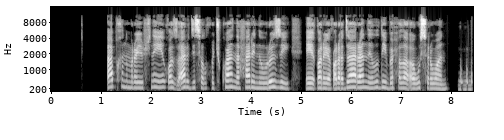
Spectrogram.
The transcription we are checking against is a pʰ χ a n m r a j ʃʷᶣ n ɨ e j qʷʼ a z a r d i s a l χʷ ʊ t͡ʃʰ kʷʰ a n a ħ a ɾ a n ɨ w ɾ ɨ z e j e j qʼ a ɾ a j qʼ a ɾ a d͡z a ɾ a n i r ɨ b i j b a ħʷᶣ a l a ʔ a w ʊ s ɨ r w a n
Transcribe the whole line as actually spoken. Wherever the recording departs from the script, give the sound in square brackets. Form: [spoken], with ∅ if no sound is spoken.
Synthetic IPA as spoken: a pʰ χ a n m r a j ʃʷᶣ n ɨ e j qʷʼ a z a r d i s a l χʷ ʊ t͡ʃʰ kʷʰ a n a ħ a ɾ [i] n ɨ w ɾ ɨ z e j e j qʼ a ɾ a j qʼ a ɾ a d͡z a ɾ a n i [l] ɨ [d] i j b a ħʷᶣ a l a ʔ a w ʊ s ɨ r w a n

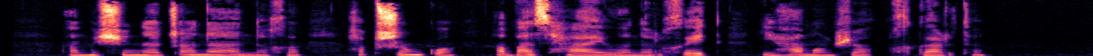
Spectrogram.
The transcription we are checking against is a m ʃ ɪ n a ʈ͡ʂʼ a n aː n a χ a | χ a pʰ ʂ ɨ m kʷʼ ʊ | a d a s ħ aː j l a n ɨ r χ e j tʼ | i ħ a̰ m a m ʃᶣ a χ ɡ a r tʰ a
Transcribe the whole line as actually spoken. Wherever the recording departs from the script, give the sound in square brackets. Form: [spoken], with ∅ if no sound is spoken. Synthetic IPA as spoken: a m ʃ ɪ n a ʈ͡ʂʼ a n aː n a χ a | [ħ] a pʰ ʂ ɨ m kʷʼ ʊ | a [b] a s ħ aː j l a n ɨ r χ e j tʼ | i ħ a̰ m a m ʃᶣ a χ ɡ a r tʰ a

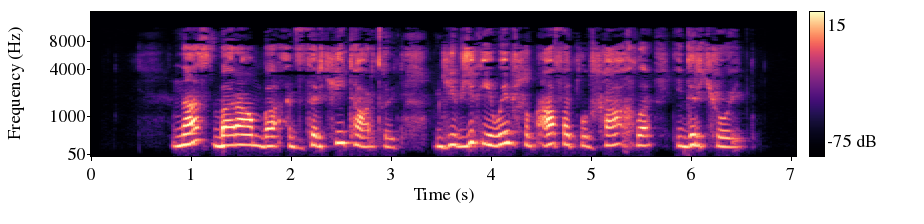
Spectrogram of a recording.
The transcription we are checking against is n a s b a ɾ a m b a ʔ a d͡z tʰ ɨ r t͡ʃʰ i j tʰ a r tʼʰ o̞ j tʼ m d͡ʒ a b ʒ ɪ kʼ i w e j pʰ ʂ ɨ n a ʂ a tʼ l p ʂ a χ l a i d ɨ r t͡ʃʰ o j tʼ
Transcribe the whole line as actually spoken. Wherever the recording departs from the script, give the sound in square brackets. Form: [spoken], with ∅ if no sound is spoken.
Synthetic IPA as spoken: n a s b a ɾ a m b a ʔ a d͡z tʰ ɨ r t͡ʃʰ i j tʰ a r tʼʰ o̞ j tʼ m d͡ʒ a b ʒ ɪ kʼ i w e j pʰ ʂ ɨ [m] a [f] a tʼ l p ʂ a χ l a i d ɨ r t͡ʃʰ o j tʼ

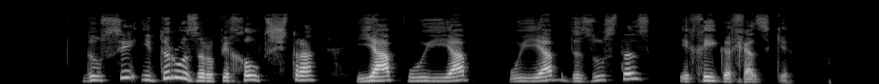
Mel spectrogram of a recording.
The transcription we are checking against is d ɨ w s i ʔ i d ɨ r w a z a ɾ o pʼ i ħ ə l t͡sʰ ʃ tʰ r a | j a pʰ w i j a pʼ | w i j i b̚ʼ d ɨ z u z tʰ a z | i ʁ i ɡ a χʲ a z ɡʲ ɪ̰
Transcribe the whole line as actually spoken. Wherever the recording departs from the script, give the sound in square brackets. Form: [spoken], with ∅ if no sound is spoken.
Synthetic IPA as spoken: d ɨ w s i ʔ i d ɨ r w a z a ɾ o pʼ i [χ] ə l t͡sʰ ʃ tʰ r a | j a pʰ w i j a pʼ | w i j [a] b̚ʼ d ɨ z u [s] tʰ a z | i [χ] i ɡ a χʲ a z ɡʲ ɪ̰

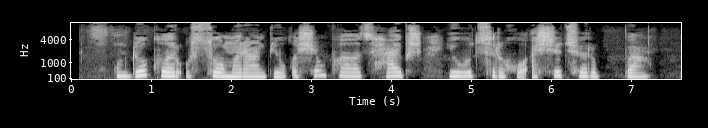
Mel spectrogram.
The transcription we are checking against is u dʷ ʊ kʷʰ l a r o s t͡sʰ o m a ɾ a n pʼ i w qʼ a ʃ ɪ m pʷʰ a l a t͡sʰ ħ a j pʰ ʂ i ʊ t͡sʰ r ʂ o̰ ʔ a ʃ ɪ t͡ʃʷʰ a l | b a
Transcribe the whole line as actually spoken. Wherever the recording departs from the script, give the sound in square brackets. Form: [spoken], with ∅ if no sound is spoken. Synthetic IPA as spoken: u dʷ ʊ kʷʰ l a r [u] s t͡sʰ o m a ɾ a n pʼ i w qʼ a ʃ ɪ m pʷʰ a l a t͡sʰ ħ a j pʰ ʂ i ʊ t͡sʰ r [χ] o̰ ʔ a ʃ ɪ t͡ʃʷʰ a [r] | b a

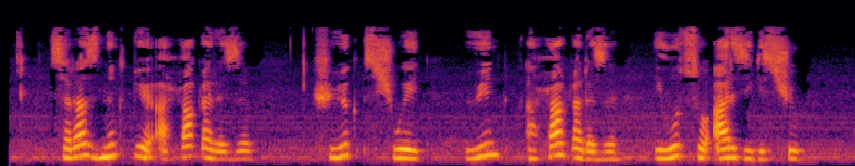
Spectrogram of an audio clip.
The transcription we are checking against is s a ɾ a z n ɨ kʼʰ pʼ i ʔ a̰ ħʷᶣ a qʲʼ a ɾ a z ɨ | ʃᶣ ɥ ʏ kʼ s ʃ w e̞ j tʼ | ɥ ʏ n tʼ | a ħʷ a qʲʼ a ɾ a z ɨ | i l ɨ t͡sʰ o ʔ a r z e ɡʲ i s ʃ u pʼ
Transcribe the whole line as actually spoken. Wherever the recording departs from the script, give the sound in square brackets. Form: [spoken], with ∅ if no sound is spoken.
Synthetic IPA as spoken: s a ɾ a z n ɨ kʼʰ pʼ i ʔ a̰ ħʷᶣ a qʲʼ a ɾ a z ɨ | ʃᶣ ɥ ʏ kʼ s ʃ w e̞ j tʼ | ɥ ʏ n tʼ | a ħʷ a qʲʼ a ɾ a z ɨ | i l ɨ t͡sʰ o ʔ a r z e ɡʲ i s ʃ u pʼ

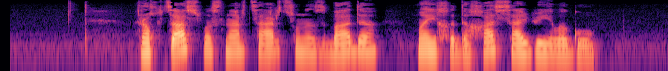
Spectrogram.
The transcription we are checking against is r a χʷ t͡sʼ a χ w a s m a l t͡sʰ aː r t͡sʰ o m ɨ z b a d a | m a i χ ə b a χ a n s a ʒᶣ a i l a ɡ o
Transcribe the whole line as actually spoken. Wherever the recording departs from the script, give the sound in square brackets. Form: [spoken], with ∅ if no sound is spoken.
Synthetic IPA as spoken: r a χʷ t͡sʼ a [s] w a s [n] a [r] t͡sʰ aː r t͡sʰ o [n] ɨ z b a d a | m a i χ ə [d] a χ a [∅] s a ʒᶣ a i l a ɡ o

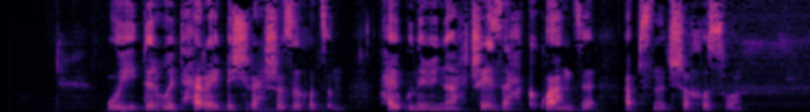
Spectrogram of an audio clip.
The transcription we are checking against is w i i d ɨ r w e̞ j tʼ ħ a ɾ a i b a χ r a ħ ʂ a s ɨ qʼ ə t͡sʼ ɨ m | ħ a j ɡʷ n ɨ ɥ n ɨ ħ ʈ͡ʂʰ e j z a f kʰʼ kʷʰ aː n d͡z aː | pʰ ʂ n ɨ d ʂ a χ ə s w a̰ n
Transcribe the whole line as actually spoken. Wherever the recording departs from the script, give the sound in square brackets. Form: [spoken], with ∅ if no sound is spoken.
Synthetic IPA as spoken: w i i d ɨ r w e̞ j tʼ ħ a ɾ a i b a [ʃ] r a ħ ʂ a [z] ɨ qʼ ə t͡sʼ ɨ m | ħ a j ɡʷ n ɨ ɥ n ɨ ħ ʈ͡ʂʰ e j z a [ħ] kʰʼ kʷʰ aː n d͡z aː | pʰ [s] n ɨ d ʂ a χ ə s w a̰ n

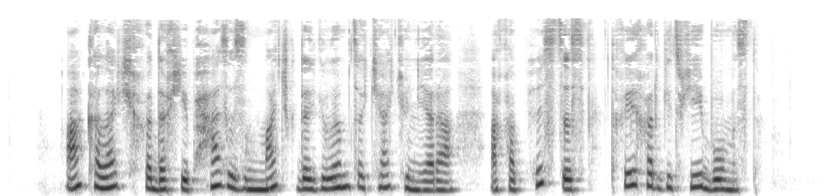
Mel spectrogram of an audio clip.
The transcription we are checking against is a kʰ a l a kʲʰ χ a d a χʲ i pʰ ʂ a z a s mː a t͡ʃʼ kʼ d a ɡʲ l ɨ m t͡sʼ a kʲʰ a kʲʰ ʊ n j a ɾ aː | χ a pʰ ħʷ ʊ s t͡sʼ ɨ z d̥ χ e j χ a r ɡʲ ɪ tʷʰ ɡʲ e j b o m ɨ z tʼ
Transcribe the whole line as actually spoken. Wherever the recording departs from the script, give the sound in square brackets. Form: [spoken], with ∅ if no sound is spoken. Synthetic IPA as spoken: a kʰ a l a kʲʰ χ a d a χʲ i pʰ [ħ] a z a [z] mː a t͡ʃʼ kʼ d a ɡʲ l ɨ m t͡sʼ a kʲʰ a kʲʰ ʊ n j a ɾ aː | χ a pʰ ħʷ ʊ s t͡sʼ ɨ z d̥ χ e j χ a r ɡʲ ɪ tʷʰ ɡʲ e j b o m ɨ z tʼ

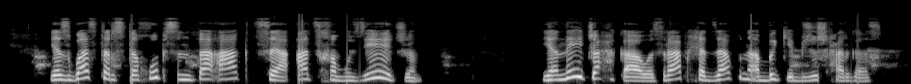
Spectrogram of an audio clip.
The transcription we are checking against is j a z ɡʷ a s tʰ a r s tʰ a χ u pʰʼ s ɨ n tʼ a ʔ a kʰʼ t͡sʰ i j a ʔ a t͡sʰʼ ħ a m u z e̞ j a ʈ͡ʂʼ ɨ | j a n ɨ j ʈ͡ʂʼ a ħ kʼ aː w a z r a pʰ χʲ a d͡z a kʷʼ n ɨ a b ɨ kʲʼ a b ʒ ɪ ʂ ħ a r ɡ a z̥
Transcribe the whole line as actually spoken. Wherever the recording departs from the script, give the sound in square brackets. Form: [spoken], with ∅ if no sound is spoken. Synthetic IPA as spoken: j a z ɡʷ a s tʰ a r s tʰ a χ u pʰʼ s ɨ n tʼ a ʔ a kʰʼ t͡sʰ i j a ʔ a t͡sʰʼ [χ] a m u z e̞ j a ʈ͡ʂʼ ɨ | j a n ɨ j ʈ͡ʂʼ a ħ kʼ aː w a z r a pʰ χʲ a d͡z a kʷʼ n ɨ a b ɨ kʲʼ a b ʒ ɪ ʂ ħ a r ɡ a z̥

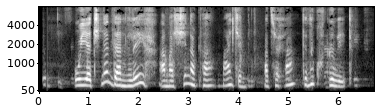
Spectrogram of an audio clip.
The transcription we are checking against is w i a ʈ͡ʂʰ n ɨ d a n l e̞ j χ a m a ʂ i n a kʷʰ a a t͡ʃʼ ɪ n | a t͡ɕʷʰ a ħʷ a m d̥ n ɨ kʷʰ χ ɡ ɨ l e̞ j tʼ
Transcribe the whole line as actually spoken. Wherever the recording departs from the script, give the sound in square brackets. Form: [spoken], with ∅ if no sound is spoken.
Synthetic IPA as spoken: w i a ʈ͡ʂʰ n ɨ d a n l e̞ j χ a m a [ʃ] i n a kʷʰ a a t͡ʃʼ ɪ n | a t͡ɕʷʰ a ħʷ a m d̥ n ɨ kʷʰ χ ɡ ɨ l e̞ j tʼ

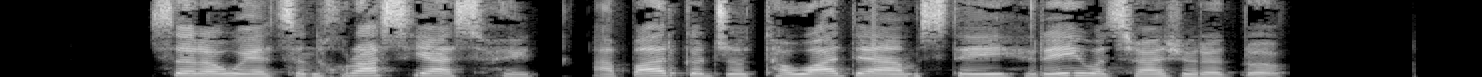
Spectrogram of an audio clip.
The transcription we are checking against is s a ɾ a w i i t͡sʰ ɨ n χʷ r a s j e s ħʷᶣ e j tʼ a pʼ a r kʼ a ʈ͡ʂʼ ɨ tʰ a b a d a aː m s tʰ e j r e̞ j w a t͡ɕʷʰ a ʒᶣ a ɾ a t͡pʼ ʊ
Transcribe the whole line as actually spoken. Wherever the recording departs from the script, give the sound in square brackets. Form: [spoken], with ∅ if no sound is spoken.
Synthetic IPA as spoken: s a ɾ a w i [a] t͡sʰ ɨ n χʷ r a s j [a] s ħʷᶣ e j tʼ a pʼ a r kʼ a ʈ͡ʂʼ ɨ tʰ a [w] a d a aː m s tʰ e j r e̞ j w a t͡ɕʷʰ a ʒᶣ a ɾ a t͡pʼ ʊ

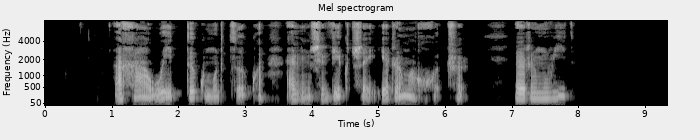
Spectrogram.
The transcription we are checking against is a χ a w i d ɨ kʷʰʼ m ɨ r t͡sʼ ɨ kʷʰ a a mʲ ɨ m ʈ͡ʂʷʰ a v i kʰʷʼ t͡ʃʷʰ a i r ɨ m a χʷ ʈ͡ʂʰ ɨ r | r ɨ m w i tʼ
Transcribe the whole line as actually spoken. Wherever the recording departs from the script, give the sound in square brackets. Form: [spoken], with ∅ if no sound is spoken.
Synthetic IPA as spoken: a χ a w i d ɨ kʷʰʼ m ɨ r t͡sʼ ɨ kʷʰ a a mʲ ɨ [n] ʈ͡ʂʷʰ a v i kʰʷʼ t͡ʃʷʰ a i r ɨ m a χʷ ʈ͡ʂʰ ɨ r | r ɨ m w i tʼ

